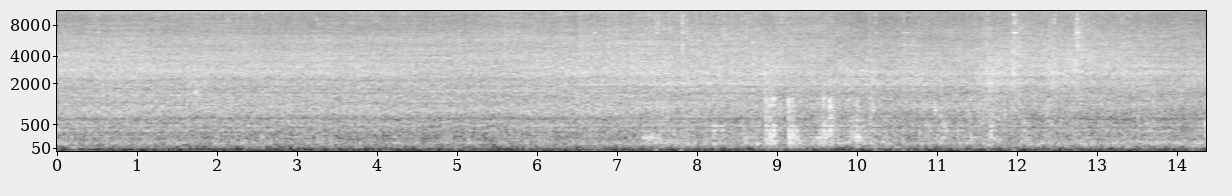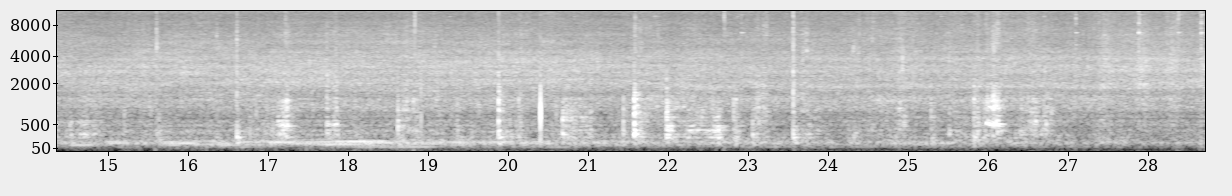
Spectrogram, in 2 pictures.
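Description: Prawn heads sizzling as they fry in oil in a metal pan, a steady hiss, while they are stirred with a spatula; from about eight seconds in, sharp clicks and scrapes come now and then.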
